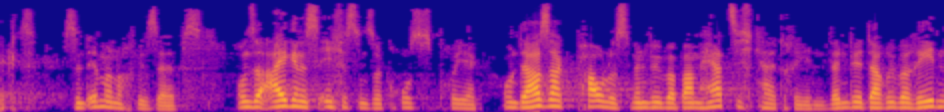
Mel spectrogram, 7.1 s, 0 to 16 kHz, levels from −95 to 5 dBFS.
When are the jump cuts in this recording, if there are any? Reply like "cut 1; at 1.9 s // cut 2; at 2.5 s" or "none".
cut 1; at 1.7 s // cut 2; at 3.6 s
